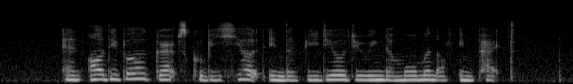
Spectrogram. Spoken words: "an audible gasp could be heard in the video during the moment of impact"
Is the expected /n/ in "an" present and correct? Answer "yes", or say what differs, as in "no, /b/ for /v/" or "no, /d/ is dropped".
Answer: yes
